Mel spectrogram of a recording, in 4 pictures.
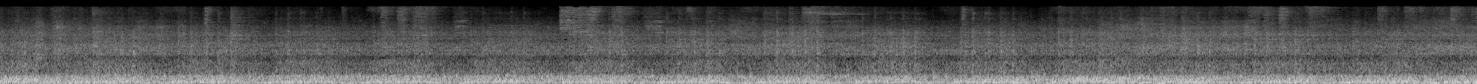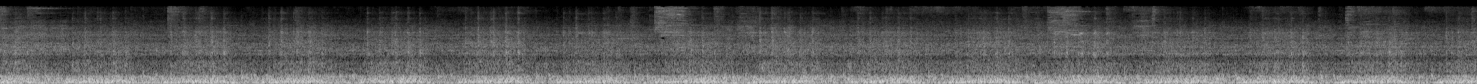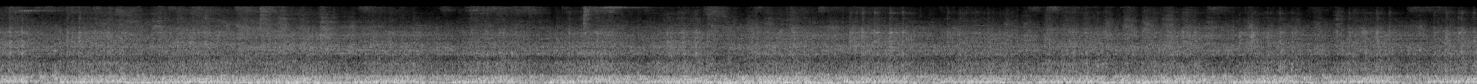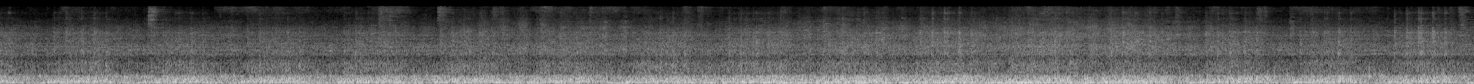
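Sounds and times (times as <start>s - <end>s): freight train rumble: 0.0s - 59.0s
wheels clacking over rail joints: 0.0s - 59.0s.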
